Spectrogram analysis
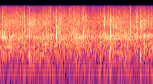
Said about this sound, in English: Hey, while you're clapping really fast, I want you to put your hands together because I have an announcement to make that is a praise to God.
